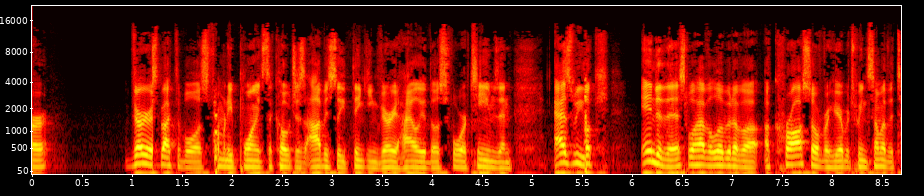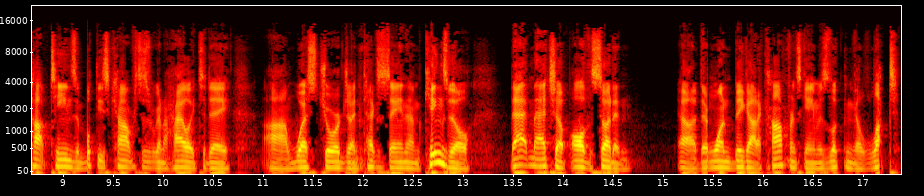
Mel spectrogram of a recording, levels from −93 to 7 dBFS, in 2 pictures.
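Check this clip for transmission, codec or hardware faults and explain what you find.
Two kinds of fault appear in this speech clip: four jumps where audio is missing, and three short glitches from corrupted compressed data.

At 1.2, 6.52, 9.24 and 15.44 s the speech lurches forward with no gap of silence, most likely a dropped buffer (overrun). The software failed to read its samples before the hardware reused that memory, so the surrounding audio is spliced together. About 40 ms goes missing at the first two points and about 70 ms at the last two. Unlike stream damage, nothing is misdecoded; the audio simply jumps.

From 1.80 to 1.86 s, 5.49 to 5.54 s and 17.12 to 17.17 s, damaged data in a compressed stream produces a brief glitch lasting roughly 55 ms each time. Corrupted bytes left the decoder misreading those frames until it found the next valid frame header. This fault comes from misdecoded frames, whereas the buffer drops simply remove audio.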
